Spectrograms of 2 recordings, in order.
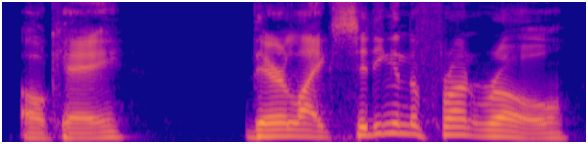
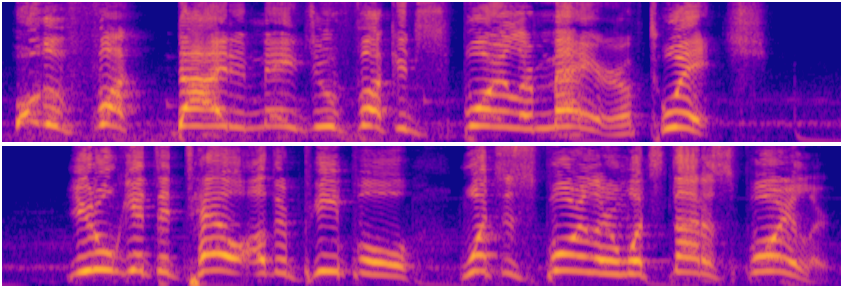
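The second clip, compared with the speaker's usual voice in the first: much higher and louder furious shouting; high loud furious rant; angry rant; 11 semitones higher, 5 dB louder than usual. Real, not acted. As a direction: yell them down in outrage. Ranting at spoiler defenders.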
